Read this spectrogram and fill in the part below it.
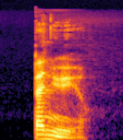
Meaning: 1. breadcrumb 2. breading
- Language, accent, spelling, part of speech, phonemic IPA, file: French, France, panure, noun, /pa.nyʁ/, LL-Q150 (fra)-panure.wav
